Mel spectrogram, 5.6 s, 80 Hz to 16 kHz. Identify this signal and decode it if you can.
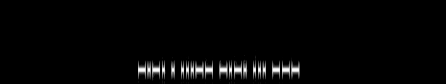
Morse code, heard as a keyed tone, about 40 wpm, 700 Hz. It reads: CE3CSO
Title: DXCC-100 Call Signs - 6 Characters - 40wpm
